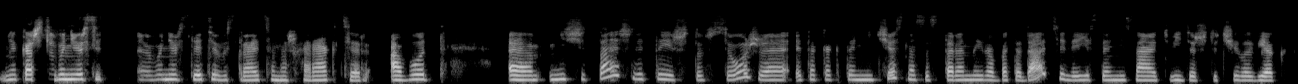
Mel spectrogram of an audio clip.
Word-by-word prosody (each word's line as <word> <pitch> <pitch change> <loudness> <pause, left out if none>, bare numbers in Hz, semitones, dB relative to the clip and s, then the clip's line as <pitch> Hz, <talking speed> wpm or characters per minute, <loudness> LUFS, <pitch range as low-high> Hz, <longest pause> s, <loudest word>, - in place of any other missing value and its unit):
Мне 225 +2 -2
кажется, 230 0 +4
в - - +2
универси 235 - +4 0.3
э, 210 0 -8
в - - -10
университете 230 0 +1
выстраивается 200 +1 -1
наш 195 -1 -1
характер. 200 -2 0 0.2
А 205 0 +7
вот, 225 +2 +2 0.8
э, 205 -1 +7 0.2
не 225 +2 +2
считаешь 290 - -2
ли 240 -2 -4
ты, 230 -3 -1
что 200 -1 -8
всё 205 -3 -2
же 205 +2 0
это 225 +2 -6
как-то 220 0 -6
нечестно 210 -2 -1
со 200 -1 -7
стороны 205 0 0
работодателя. 195 +3 -1
Если 200 0 -3
они 200 0 0
знают, 195 -1 0
видят, 190 -1 -2
что 185 - -9
человек 190 -2 0
205 Hz, 150 wpm, -22 LUFS, 195-225 Hz, 0.8 s, А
